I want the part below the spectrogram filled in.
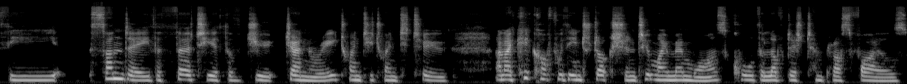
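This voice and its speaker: On a very clean recording with a silent background, a woman with a London accent talks at a moderate pace with fairly even intonation. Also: medium pitch for a woman. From South West London, England. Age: 50s. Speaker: business leader and memoirist. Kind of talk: memoir storytelling to camera. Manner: rambling, conversational.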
